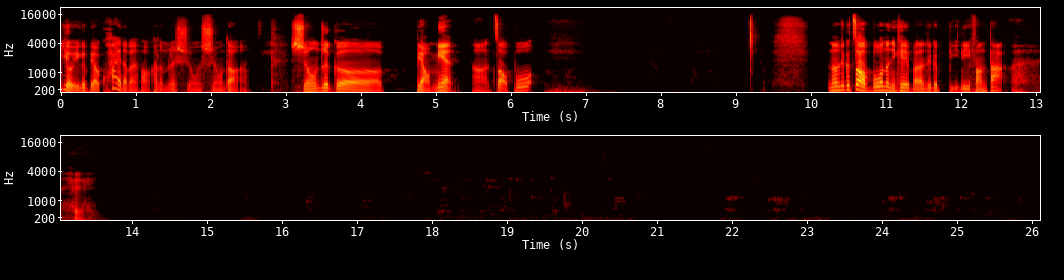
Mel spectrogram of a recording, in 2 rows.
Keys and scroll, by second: 0.0 ctrl+z, 19.1 f.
